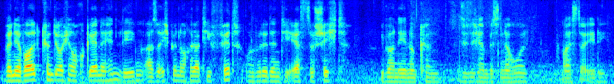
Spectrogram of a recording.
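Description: A man's voice: mid-range voice, flat delivery, quick pace. A man speaking in character as a player in a tabletop role-play, with background noise.

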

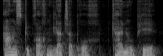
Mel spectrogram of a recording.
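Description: A man's voice: medium pitch, level tone, normal speed, darkish tone, close to an everyday voice. A man voicing a casual, easygoing young man in an audiobook reading, talking in an offhand way.

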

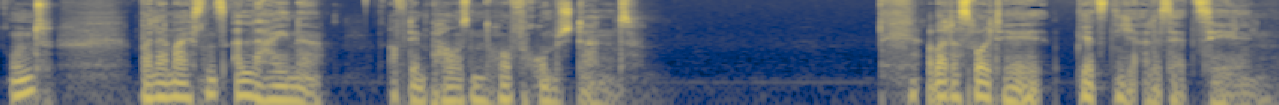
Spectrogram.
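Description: A man reading a children's story aloud, expressive, with sound words and hushed suspense. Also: very deep voice, unhurried, gravelly, pauses often, breathy edge, dry recording, studio quality. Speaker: narrator.

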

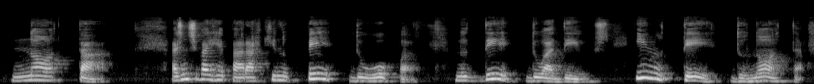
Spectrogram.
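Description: A woman teaching English to Portuguese speakers, explaining grammar and pronunciation and slowly sounding out model sentences. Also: fairly low pitch, warm tone. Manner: slow, careful, drawn-out model sentences.

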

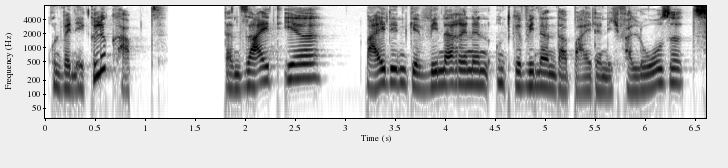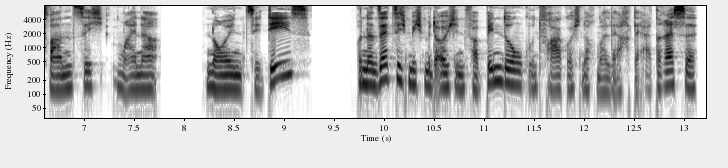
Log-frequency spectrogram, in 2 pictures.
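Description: A woman's voice: low voice, expressive, normal speed. A woman hosting a children's story podcast, telling a fairy tale and speaking directly to young listeners. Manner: warm-hearted, addressing children directly.

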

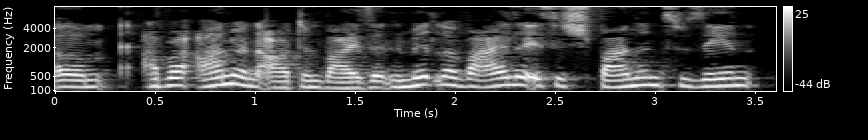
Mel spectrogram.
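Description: A middle-aged woman from the USA speaks German with a clear American accent. Her voice is a little husky, and as a native English speaker she phrases her casual interview stories haltingly, with small grammatical slips. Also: medium pitch, a little mellow. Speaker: interview guest, radio show host. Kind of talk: casual personal storytelling in an interview.

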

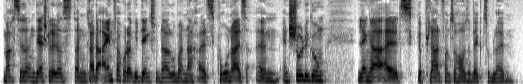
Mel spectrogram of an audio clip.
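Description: A man interviewing a guest in casual conversation, asking measured, probing questions with small hesitations. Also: medium pitch, flat delivery, vocal fry.

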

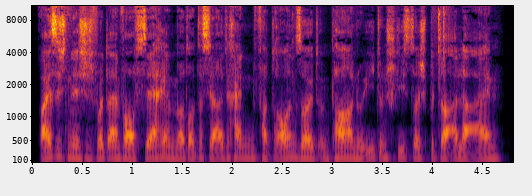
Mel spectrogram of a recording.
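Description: A man's voice: medium pitch, little pitch movement, quick pace, a little mellow, breathy edge. A tired man hosting a podcast, rambling and joking with stammering restarts. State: tired from little sleep. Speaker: podcast host. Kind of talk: casual chat.

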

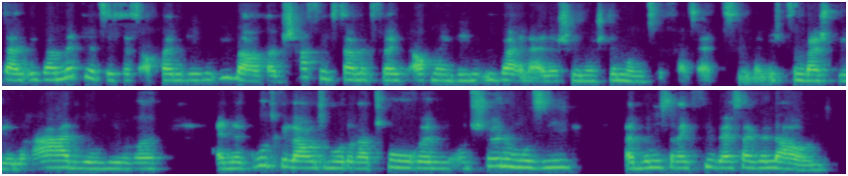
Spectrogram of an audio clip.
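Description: Breathy woman explaining voice technique. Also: mid-range voice, low-quality recording. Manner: calm, explanatory, demonstrates exercises. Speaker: voice coach and news presenter. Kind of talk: explanatory podcast interview.

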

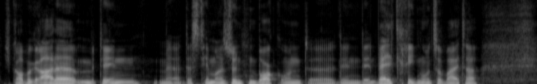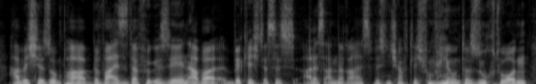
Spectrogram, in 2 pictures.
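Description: A man's voice: lowish voice, fairly even intonation, brisk, gravelly, dry recording, clean studio sound. A man born in Iran, hosting a solo podcast and explaining his ideas step by step in a thoughtful, reflective way. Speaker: podcast host.

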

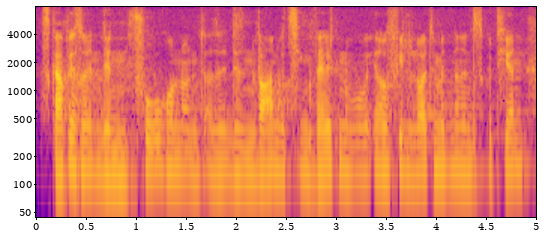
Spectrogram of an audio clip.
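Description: A man's voice: medium pitch, level tone, quick pace, a little mellow. A man hosting an interview, asking loose, rambling questions and teasing his guest. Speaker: interviewer, host. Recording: long hall reverb.

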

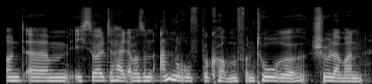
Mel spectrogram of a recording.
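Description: A woman's voice: low voice, brisk. Chatty young woman telling a story. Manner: chatty and lively, many fillers, laughs while telling. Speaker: guest, singer. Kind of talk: casual storytelling interview.

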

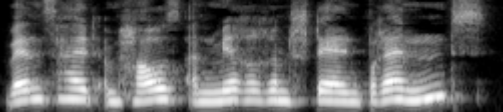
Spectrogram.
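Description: A woman's voice: on the high side, steady tone, normal speed, darkish tone. A woman in her forties telling her own story in a podcast interview, explaining frankly and matter-of-factly with many fillers. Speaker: interview guest.

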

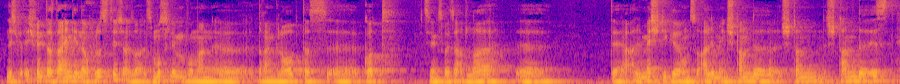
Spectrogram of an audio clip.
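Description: A man co-hosting a casual talk show, talking in a halting way with many fillers and restarts. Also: medium pitch, steady tone, mellow, reverberant. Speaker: podcast co-host. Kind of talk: casual discussion.

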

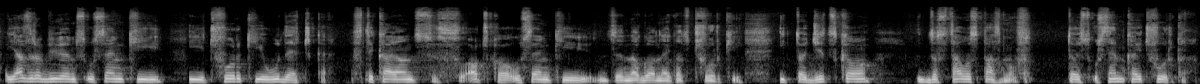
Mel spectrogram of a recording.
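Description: Husky man telling a thoughtful story. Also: on the low side, fairly even intonation, measured pace. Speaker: theatre guest. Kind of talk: casual storytelling.

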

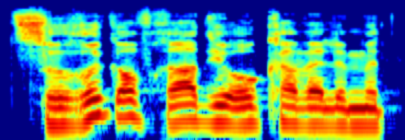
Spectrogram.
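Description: A man's voice: mid-range voice, fairly quick, mellow, no room sound. Male radio host, casual and encouraging, dry studio.

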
